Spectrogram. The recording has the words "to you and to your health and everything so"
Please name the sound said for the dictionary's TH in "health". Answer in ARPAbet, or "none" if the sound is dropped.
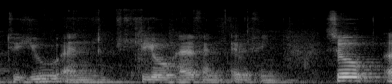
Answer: F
